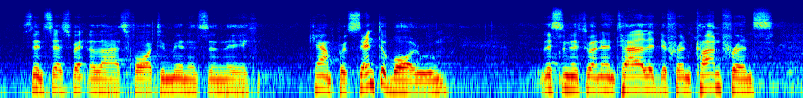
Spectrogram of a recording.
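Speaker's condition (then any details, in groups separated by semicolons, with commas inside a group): No condition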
